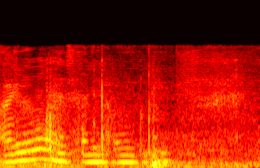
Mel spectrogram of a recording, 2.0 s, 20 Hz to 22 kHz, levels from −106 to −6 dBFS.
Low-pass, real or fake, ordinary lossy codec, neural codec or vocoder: 7.2 kHz; fake; none; codec, 44.1 kHz, 3.4 kbps, Pupu-Codec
